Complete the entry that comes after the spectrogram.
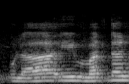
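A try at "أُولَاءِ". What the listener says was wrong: او نہیں پڑھنا واؤ نہیں پڑھنی اب پلا ہوئے اولا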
